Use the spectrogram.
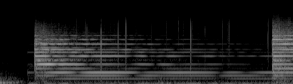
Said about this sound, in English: At 9 o'clock, a big bell would ring, dong, dong, and you knew that was for you, if you were black, to get out of the white city.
